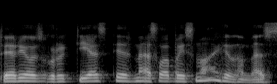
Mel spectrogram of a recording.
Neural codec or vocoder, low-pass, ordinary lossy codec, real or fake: codec, 16 kHz, 0.8 kbps, ZipCodec; 7.2 kHz; MP3, 64 kbps; fake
